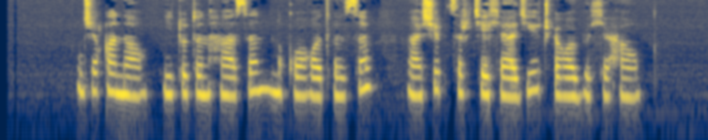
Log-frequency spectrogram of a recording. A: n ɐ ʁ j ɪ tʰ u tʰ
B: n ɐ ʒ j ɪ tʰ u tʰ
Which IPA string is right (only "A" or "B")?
A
